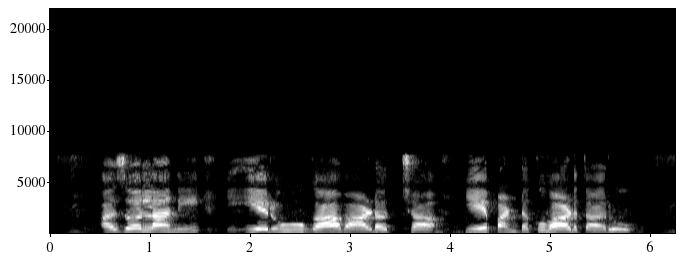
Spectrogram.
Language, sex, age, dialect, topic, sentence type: Telugu, female, 18-24, Utterandhra, agriculture, question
